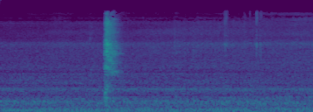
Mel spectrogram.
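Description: Hankyu train running noise heard from inside the car as it pulls away from the station: a steady low rumble from the wheels and motors. A brief hiss cuts through it about one and a half seconds in.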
